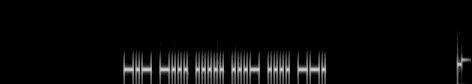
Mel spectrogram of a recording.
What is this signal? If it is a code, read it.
Morse code, heard as a keyed tone, about 40 wpm, 700 Hz. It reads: KB5VHG
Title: USA Call Signs Repeated 3x 40wpm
